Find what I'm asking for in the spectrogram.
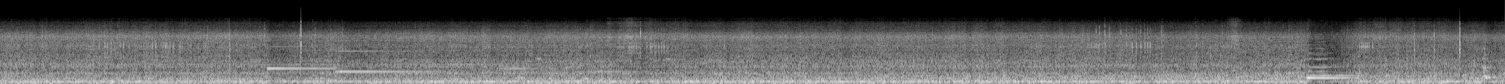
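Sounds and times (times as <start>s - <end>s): rail noise with low hum: 0.0s - 15.0s
train rumbling past: 0.0s - 15.0s
short pitched tone: 2.7s - 6.4s.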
